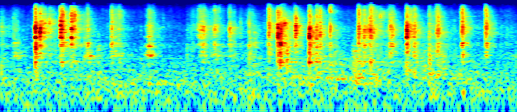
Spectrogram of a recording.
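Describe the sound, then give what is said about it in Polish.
Potatoes being peeled for potato pancakes: a quick, uneven run of short, crisp scraping strokes, fairly quiet, repeating steadily for several seconds with no one talking. “Na początek obiorę ziemniaki.”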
